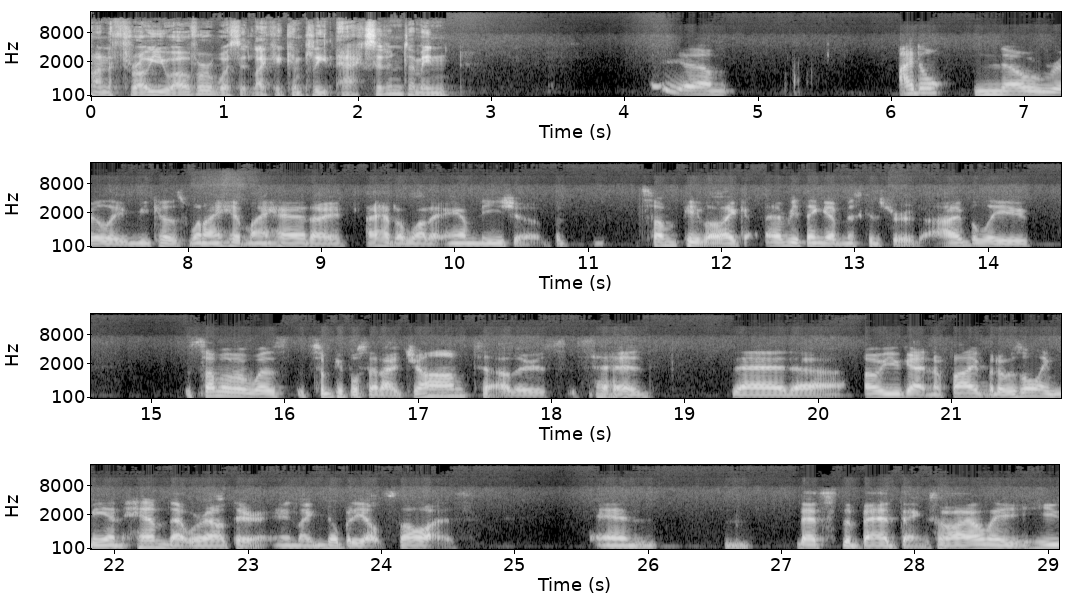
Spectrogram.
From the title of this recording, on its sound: Call In Show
